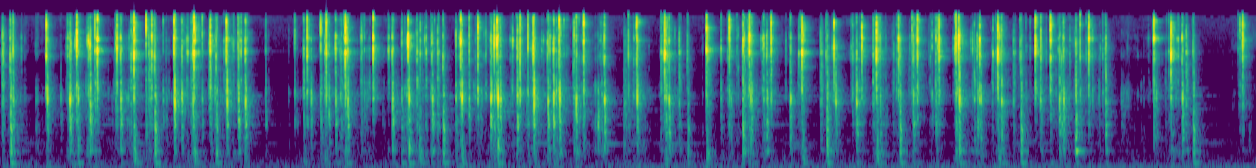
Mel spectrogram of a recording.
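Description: Long-nailed fingertips type on a pink mechanical keyboard with round retro plastic keycaps and blue backlight. Dozens of quick, bright, clacky keystrokes land in a steady rhythm, each dying away almost instantly. There is a brief pause near the two-second mark, and a faint low hum sits underneath throughout.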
